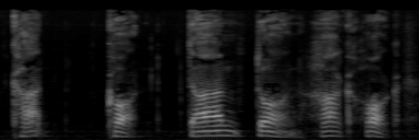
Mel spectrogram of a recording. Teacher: Half of this country has a merger of the word classes cot, caught, don, dawn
